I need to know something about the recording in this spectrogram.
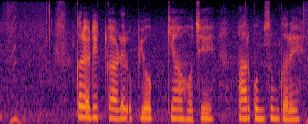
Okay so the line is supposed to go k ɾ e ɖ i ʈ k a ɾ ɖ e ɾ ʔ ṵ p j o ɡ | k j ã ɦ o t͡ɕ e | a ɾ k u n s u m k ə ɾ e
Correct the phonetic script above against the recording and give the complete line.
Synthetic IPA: k ɾ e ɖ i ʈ k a ɾ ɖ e ɾ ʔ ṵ p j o ɡ | k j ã ɦ o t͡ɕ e | a ɾ k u n s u m k ə ɾ e

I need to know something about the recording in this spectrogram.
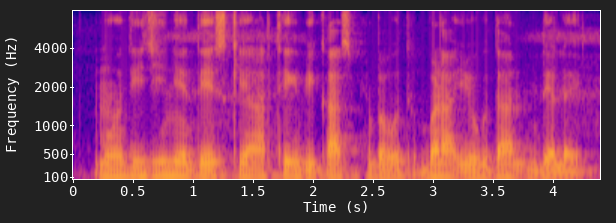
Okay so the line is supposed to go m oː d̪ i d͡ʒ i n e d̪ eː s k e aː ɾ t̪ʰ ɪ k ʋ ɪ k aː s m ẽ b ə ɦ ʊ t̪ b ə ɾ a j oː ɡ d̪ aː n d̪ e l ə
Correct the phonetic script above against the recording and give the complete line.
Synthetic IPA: m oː d̪ i d͡ʒ i n e d̪ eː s k e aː ɾ t̪ʰ ɪ k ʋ ɪ k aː s m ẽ b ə ɦ ʊ t̪ b ə ɽ a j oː ɡ d̪ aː n d̪ e l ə

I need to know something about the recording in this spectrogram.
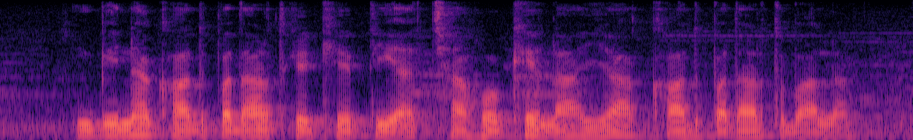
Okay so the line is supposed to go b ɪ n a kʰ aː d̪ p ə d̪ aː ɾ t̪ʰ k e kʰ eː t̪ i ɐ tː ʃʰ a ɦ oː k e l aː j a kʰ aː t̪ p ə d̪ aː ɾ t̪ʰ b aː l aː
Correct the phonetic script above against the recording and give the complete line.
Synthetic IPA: b ɪ n a kʰ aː d̪ p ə d̪ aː ɾ t̪ʰ k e kʰ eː t̪ i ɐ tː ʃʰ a ɦ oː kʰ e l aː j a kʰ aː d̪ p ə d̪ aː ɾ t̪ʰ b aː l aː

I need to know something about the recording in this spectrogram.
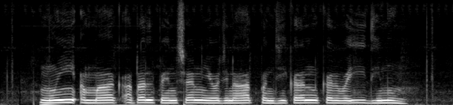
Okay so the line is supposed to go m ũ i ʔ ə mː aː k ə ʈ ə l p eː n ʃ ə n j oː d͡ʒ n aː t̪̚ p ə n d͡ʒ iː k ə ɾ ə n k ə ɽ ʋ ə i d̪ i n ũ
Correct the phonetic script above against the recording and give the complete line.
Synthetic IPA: m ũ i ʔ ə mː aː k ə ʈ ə l p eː n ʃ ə n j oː d͡ʒ n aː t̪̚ p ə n d͡ʒ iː k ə ɾ ə n k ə ɾ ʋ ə i d̪ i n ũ

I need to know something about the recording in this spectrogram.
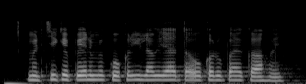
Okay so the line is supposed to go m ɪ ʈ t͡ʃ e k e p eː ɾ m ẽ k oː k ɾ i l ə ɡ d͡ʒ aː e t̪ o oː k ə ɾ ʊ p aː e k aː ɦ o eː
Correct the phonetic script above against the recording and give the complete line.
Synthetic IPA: m ɪ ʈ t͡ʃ i k e p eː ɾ m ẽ k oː k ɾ i l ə ɡ d͡ʒ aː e t̪ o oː k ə ɾ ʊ p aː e k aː ɦ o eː

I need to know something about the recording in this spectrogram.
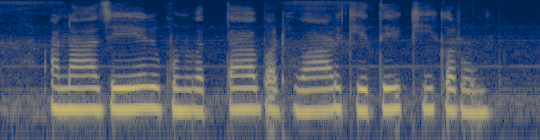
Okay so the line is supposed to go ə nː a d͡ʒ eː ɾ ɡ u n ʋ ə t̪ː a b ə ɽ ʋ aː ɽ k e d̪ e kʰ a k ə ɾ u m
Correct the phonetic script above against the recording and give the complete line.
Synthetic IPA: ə n a d͡ʒ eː ɾ ɡ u n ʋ ə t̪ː a b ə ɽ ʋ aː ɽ k e t̪ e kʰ i k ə ɾ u m

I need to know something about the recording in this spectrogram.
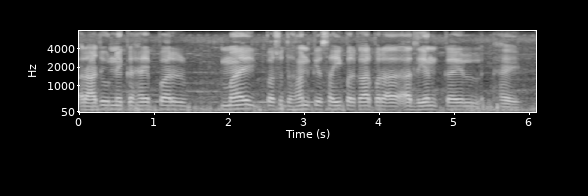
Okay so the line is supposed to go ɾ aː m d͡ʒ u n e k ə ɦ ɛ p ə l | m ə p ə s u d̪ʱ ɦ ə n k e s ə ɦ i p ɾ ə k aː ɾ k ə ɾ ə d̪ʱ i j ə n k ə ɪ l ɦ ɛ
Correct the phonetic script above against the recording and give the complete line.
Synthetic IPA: ɾ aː d͡ʒ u n e k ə ɦ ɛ p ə ɾ | m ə p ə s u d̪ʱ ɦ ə n k e s ə ɦ i p ɾ ə k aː ɾ p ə ɾ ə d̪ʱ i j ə n k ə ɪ l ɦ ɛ

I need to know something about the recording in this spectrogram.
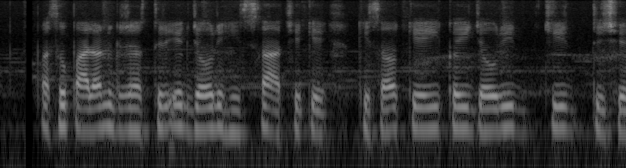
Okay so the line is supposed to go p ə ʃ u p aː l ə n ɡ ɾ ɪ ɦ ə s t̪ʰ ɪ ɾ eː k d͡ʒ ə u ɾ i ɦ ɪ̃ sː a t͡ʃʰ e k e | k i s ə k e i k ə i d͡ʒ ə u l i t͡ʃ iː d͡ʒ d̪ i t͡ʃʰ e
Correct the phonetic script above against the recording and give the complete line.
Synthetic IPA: p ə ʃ u p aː l ə n ɡ ɾ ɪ ɦ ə s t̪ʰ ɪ ɾ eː k d͡ʒ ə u ɾ i ɦ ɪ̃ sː a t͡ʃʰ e k e | k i s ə k e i k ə i d͡ʒ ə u ɾ i t͡ʃ iː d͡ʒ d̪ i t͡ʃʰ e

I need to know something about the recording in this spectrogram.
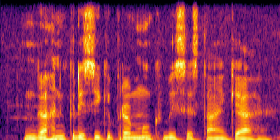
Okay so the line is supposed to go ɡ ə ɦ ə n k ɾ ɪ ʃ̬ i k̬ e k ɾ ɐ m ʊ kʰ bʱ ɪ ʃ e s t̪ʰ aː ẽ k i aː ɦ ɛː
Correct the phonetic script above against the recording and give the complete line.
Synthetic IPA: ɡ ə ɦ ə n k ɾ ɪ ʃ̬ i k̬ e p ɾ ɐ m ʊ kʰ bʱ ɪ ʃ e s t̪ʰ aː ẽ k j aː ɦ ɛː

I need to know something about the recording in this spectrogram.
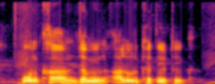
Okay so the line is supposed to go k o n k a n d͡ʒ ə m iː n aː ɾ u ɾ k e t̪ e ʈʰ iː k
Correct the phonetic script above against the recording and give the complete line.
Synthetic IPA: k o n kʰ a n d͡ʒ ə m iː n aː l u ɾ kʰ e t̪ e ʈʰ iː k

